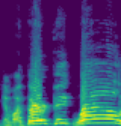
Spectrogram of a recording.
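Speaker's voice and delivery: high, loud hyped-up call; excited hype. Real, not acted. Handicapper hyping his second pick, loud and high. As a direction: sell the pick like a showman.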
